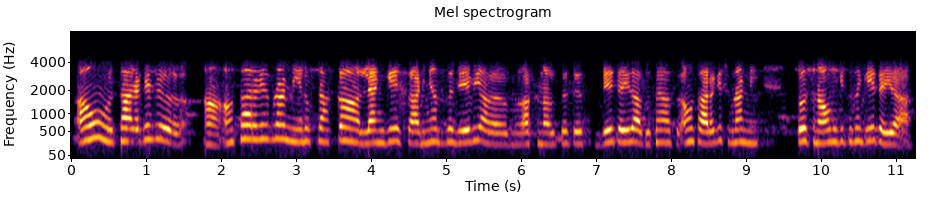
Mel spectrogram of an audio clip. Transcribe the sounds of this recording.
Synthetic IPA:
əũːsaːɾaːkɪt͡ʃʰɦãːə̰ũːsaːɾaːkɪt͡ʃʰbənaːniːɾoːpʰɾaːkãːlɛ̃ːŋɡeːsaːɽɪjãːt̪ʊs̬ẽːd͡ʒeːbiːəkʰnãːt̪ʊsẽːt̪ed͡ʒeːt͡ʃaːiːd̪aːt̪ʊsẽːə̰ũːsaːɾaːkɪt͡ʃʰbəɽãːniː | t̪oːsənaːũːnĩːk̬it̪ʊsẽːkeːt͡ʃaːiːd̪a̰ː

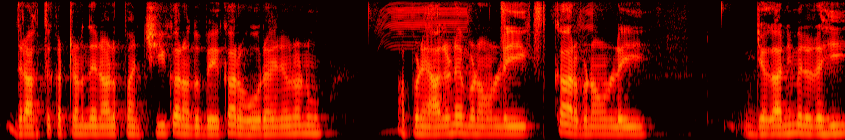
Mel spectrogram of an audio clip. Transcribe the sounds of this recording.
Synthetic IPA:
d̪əɾakʰt̪kəʈːəɳd̪eːnaːlpəɲt͡ʃiːkəɾãːt̪õːbeːkəɾɦoːɾəɦeːneːʊnãːnũː | aːpɽeːaːlɳeːbəɽ̃aːʊɳləiːkəɾbəɽaːʊɳləiː | d͡ʒəɡaːnĩːmɪlɾəɦiː

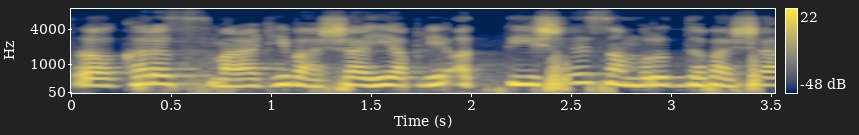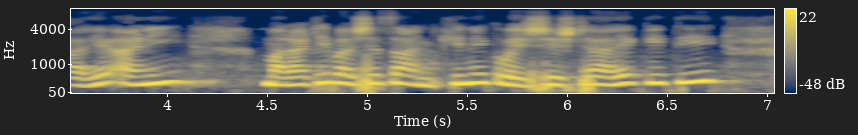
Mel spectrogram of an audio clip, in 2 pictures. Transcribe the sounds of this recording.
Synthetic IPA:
kʰəɾət͡sməɾaʈʰiːbʱaʂaɦiːapliːʔət̪iɕəjsəmʋɾud̪ʱːəbʱaʂaːɦeaɽ̃i | məɾaʈʰiːbʱaʂat͡saəɳkʰiːnekʋəjʂiʂʈʰəaɦekiːt̪iː

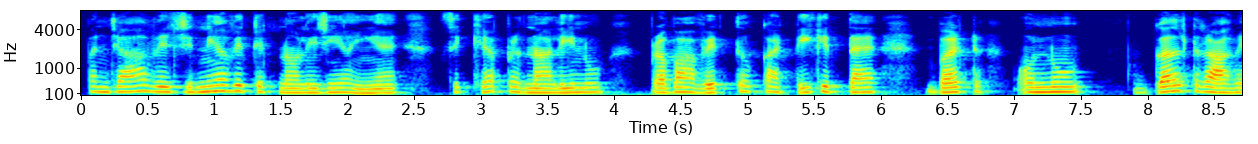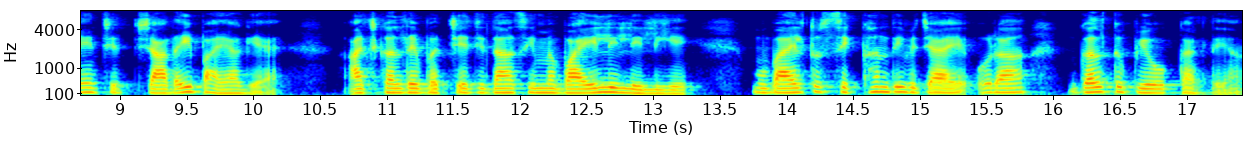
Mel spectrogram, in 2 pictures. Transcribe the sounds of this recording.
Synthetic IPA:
pəɲd͡ʒaːbʋɪt͡ʃd͡ʒɪnːijãːʋiʈɛːknɔːloːd͡ʒiːaːiːãːsɪkʰːjaːpəɾnaːliːnũːpɾəbʱaːʋɪt̪ːõːkəʈːiːkiːt̪aːɛbəʈo̰nũː | ɡələt̪ɾaːʋẽːt͡ʃzjaːd̪aːiːpaːjaːɡɪ̰a̰ːɛː | ə̰d͡ʒkəld̪eːbətːʃeːd͡ʒɪd̪ãːəsĩːmoːbaːɪlːiːleːliḛː | moːbaːɪlt̪õːsɪkʰːənd̪iːʋəd͡ʒa̰ːḛːʔo̰ːɾaːɡələt̪ʊpjoːɡ̚kə̰ɾd̪ḛːã̰ː

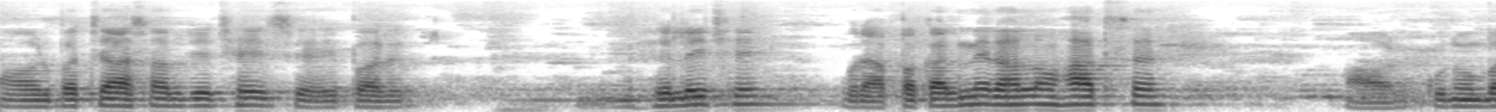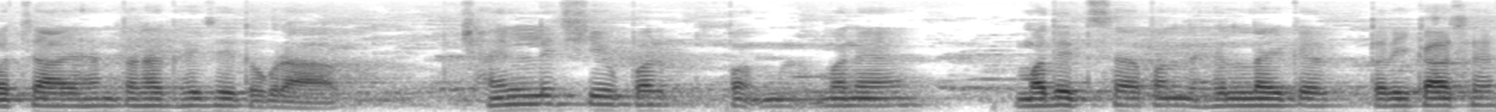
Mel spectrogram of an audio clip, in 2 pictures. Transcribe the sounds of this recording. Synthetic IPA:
ɔːɾbətːʃasəbd͡ʒet͡ʃʰɛseəipəɾ | ɦelɛt͡ʃʰɛ | okɾapəkəɾneɾəɦlɦũɦat̪ʰsẽ | ɔːɾkonobətːʃaeɦənt̪əɾəkɦəjt͡ʃʰɛt̪ɔokɾa̰ | t͡ʃʰəɪnlet͡ʃʰieupəɾ | məne | məd̪id̪sẽəpənɦelːəjket̪əɾikasẽ

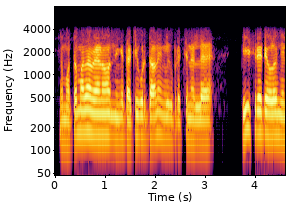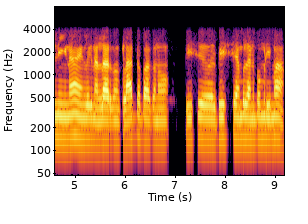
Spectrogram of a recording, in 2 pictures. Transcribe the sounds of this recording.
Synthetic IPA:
ɐmɔt̪ːɐmaːt̪ãːʋeːɳʊ̃niːŋɡɐt̪ɐt͡ʃːikɔɽɯt̪ːaːlʊ̃ɛŋɡɐɭɯkːɯpɪɾɐt͡ʃːɐnɛɪlːɐ | piːsɾeːʈːɛʋːɐɭoːɪnsɔnːiːŋɡɐnːaːɛŋɡɐɭɯkːɯnɐlːaːɪɾɯkːʊ̃kɭaːɐpaːɾkɐɳʊ̃ | piːsɔɾɯpiːst͡ʃeːmbɪlɐɳɯpːɐmʊɽɪjɯmaː

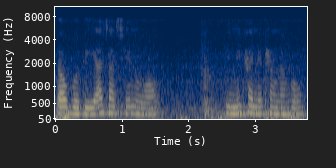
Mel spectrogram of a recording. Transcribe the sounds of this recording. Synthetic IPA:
ɾawbɯɡejazasenɔwaw | binikʰajnɯtʰaŋnaŋɡɔw

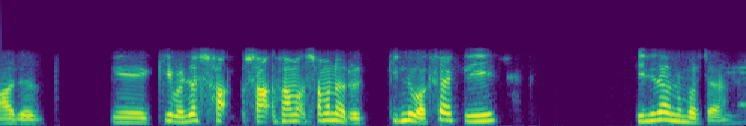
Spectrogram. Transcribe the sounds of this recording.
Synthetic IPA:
ɦʌd͡zuɾ | kebʱʌnt͡sʰʌsʌsʌmsʌmanʌʌɾukind̪ubʱʌk̚t͡sʰʌki | k̪ind̪iɾaɦunːupʌrt͡sʰʌ

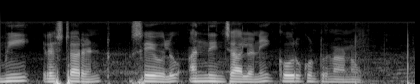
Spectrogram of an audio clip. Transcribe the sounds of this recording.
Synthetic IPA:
miːɾesʈaːɾeɳʈseːʋɐluʔɐnd̪iɲt͡ʃaːlɐniko̞ːɾukuɳʈunːaːnu

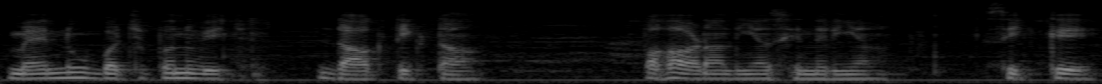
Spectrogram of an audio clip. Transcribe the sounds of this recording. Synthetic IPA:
mɛ̃ːnũːbət͡ʃpənʋɪt͡ʃ | ɖaːkʈɪkʈãː | pəɦaːɽãːd̪ɪjãːsɪnd̪ɾɪjãː | sɪkːeː

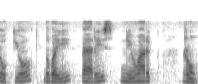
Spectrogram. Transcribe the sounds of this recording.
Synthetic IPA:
oːkjoːd̪ʊbəipɛːɾis | neaːɾɪk | ɾoːm

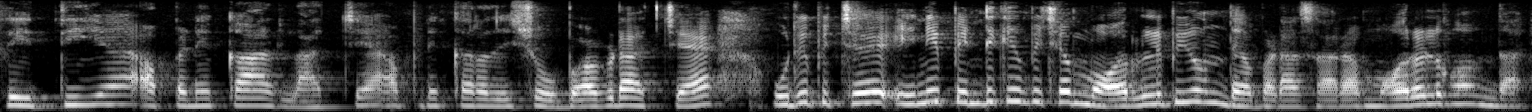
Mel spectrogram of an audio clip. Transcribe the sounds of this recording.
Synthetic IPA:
seːd̪iːɛːʔa̰ːpɳeːkəɾlaːt͡ʃɛːapɳeːkəɾãːd̪iːʃoːbaːbəɽaːt͡ʃɛː | ʊd̪eːpɪt͡ʃʰʃʰeːenẽːpɪɳɖkɪ̃pɪt͡ʃʰeːmɔːɾəlbiːɦʊ̃nd̪aːbəɽaːsaːɾaːmɔːɾəlɡaːʊ̃nd̪aː

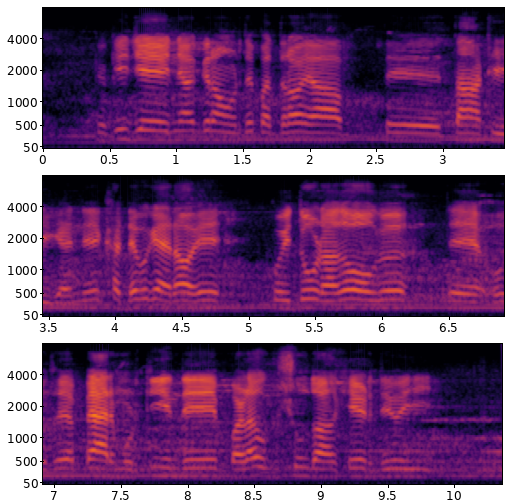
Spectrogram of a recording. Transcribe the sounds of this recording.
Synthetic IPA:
kjõːkɪd͡ʒeːɪnːãːɡɾaːʊɳt̪eːpət̪ɾaːɦoːjaː | t̪eːt̪ãːʈʰiːkɦɛːnẽːkʰəɖeːʋəɡɛːɾaːɦoːeː | koːiːd̪oːɽaːd̪aoːɡ | t̪eːʊt̪ʰːepɛːɾmʊɽkiːɪ̃nd̪eːbəɽaːʃʊ̃nd̪aːkʰeːɽd̪eːɦoːiː

